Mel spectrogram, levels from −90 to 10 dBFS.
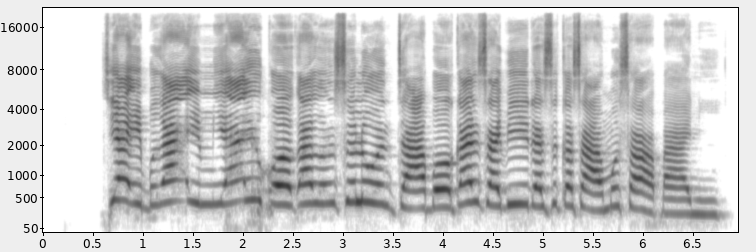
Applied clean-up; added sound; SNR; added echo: neural mask model DeepFilterNet 3.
